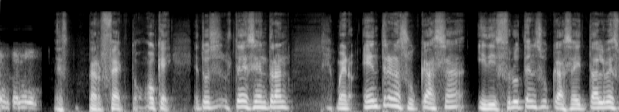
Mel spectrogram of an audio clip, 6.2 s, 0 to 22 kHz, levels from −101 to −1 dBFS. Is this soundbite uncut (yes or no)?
yes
